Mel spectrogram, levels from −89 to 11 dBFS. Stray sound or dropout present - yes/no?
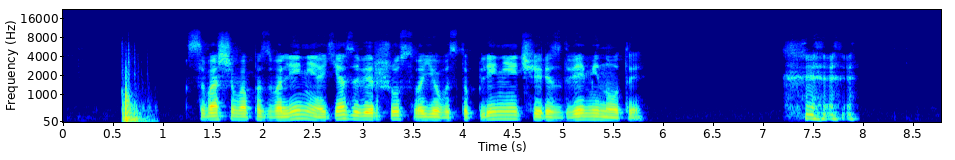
yes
